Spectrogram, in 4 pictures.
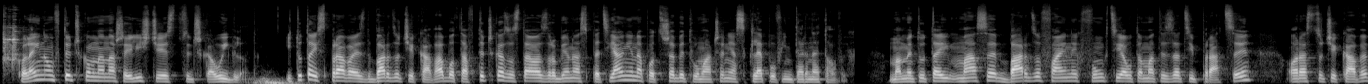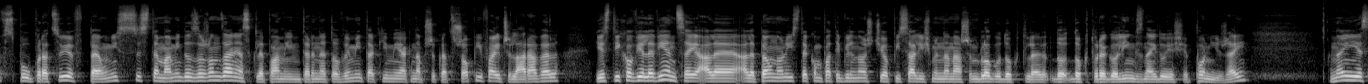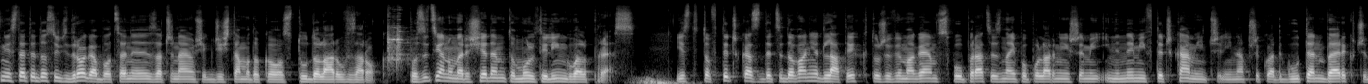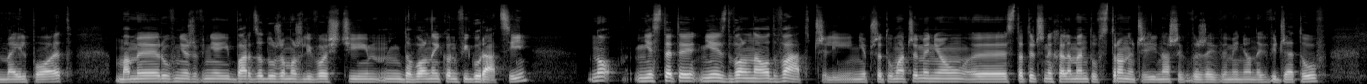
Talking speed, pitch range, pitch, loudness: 160 wpm, 125-155 Hz, 135 Hz, -19 LUFS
